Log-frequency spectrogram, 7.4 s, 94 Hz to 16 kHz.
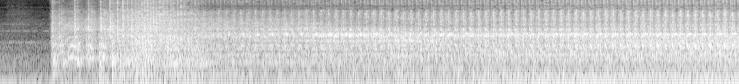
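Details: Opel Astra J 1.6 diesel 136 hp, timing chain previously changed: fires up and settles into a fast, even clatter over the idle, chain rattling like a worn timing chain.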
